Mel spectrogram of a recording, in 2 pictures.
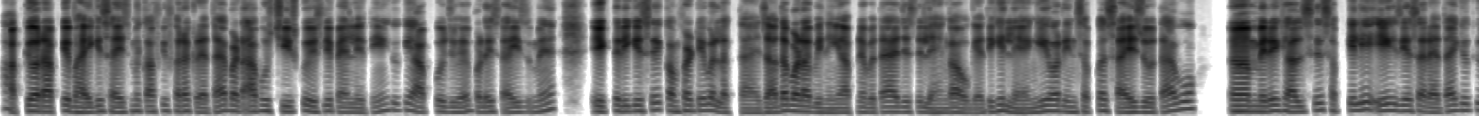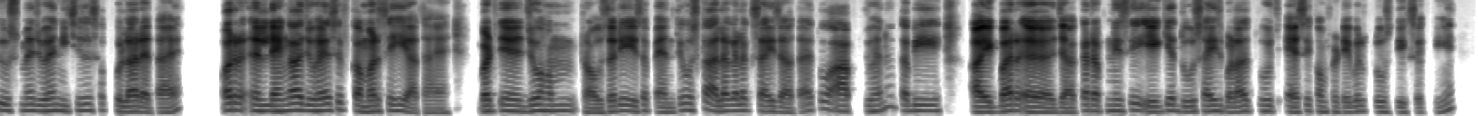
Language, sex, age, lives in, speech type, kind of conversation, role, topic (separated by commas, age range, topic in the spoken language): Hindi, male, 20-24, India, conversation, advice, advisor, कपड़ों में आराम और शैली का संतुलन आप कैसे बना सकते हैं?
